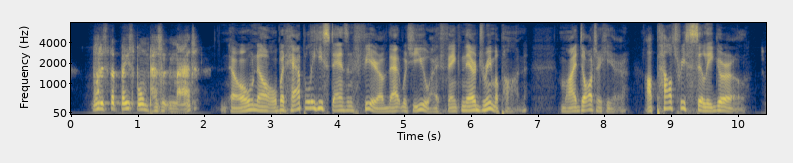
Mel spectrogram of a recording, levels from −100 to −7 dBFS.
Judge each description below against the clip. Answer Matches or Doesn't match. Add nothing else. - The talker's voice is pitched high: Doesn't match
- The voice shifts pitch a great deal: Matches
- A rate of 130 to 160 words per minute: Doesn't match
